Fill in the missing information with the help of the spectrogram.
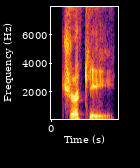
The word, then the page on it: jerky: American English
